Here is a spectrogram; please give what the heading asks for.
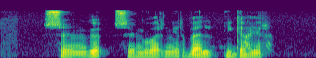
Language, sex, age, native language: Icelandic, male, 30-39, Italian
